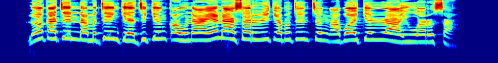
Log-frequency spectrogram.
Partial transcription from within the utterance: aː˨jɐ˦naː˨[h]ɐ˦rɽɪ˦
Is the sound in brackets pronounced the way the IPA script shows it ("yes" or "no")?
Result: no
